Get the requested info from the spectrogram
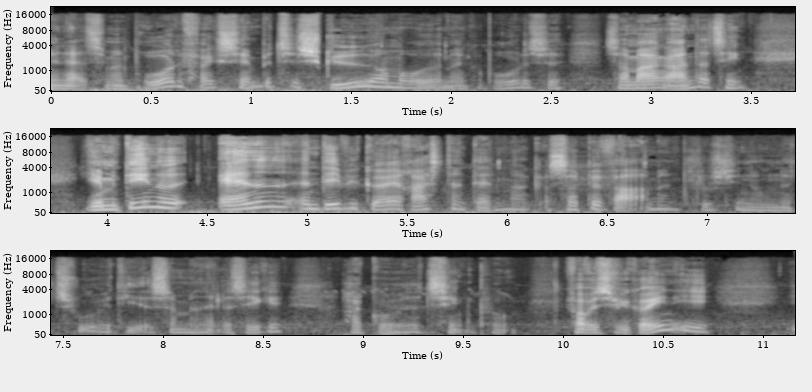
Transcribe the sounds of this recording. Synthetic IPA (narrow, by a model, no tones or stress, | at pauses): menæl̰sɒmænb̥ʁuːɐɾ̥e̝fɒ̽eɡ̥sem̰b̥l̩t͡sʰe̝lsɡ̥yðˠəɒ̽mʁɔ̽ːðˠɐmænkʰæb̥ʁuːɾ̥e̝t͡sʰe̝ | sɒ̽mɑ̈ŋəɑ̈nd̥ʁɐt͡sʰe̝ŋ̰ | jæmənd̥e̝æɐnɔ̽ːð̩ˠænð̞̩ˠend̥e̝ʋiɡ̥ɶɐiʁasd̥n̩æd̥ænmɑ̈ːɡ̥ɒ̽sɒ̽b̥e̝ʋɑ̰̈ːɑɐmænpʰluslino̝ːn̩næt͡sʰuɐ̰ʋæɐd̥ḭːɐsɒ̽mːænel̰ɐse̝ɡ̥ə | hɑ̈ɡ̥ɔ̽ːð̩ˠæt͡sʰeŋ̰d̥pʰɒ̽ | fɒ̽ʋe̝sʋiɡ̥ɒ̰ːe̝ni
